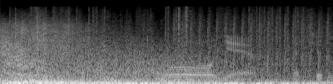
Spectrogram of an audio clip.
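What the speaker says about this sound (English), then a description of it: "Oh, double mortars." Mortar shells exploding in the online shooter Contract Wars, a steady rumbling barrage of low booms and gunfire crackle throughout, with a voice talking over it.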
